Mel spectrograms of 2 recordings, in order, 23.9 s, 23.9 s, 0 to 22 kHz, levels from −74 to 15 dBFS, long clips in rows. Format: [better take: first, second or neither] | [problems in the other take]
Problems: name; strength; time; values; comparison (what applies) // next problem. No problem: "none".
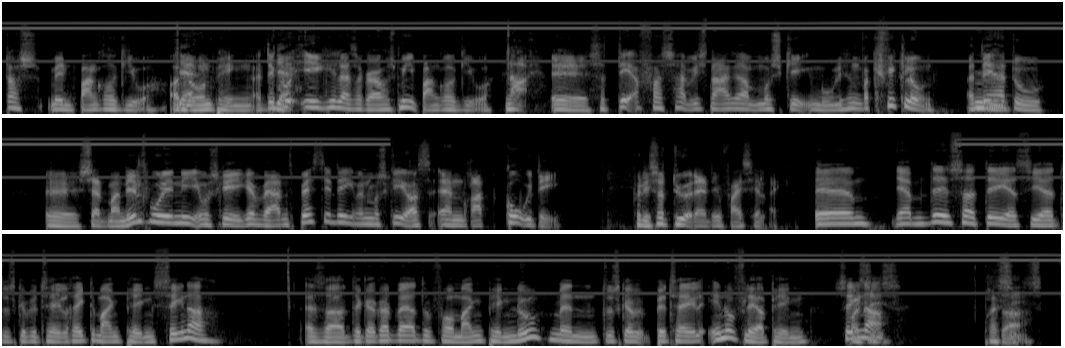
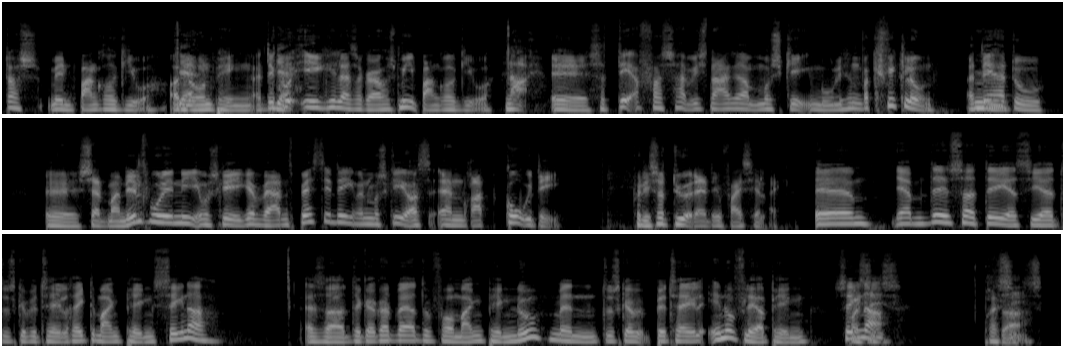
second | high-pitched whine; loud; until 11 s and from 15 s on; 9 kHz, 8 dB below the speech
